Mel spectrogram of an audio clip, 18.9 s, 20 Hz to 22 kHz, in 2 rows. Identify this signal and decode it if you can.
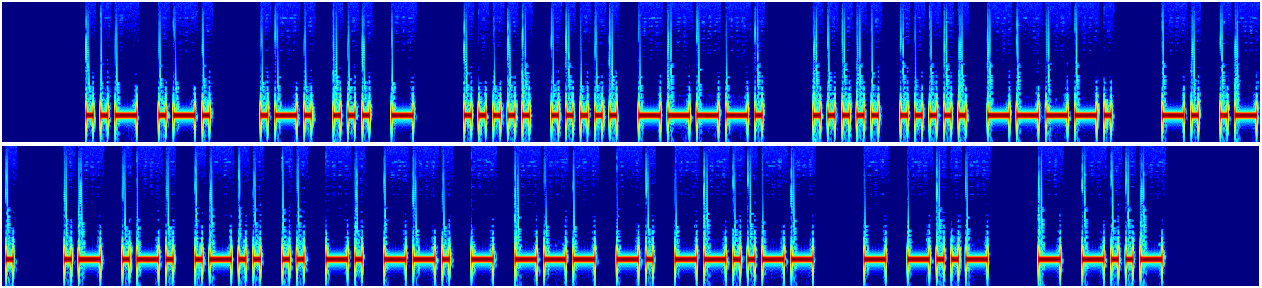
Morse code, heard as a keyed tone, about 21 wpm, 700 Hz. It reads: UR RST 559 559 NR ARLINGTON, TX TX
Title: Practice QSO - Exchange 1 - Beginning - 22wpm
